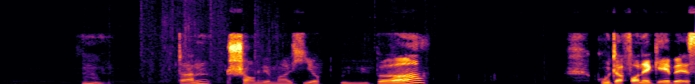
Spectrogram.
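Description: A man talks with animation, close to a microphone.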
